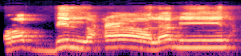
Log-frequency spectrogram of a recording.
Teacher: عین کا مخرج وسط حلق ہے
